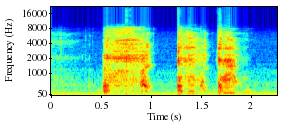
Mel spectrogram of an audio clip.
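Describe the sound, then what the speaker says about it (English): Three loud, close coughing bursts from a man during a guitar chord lesson, the first longer and the next two short, with quiet between them. "Sorry about the coughing."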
